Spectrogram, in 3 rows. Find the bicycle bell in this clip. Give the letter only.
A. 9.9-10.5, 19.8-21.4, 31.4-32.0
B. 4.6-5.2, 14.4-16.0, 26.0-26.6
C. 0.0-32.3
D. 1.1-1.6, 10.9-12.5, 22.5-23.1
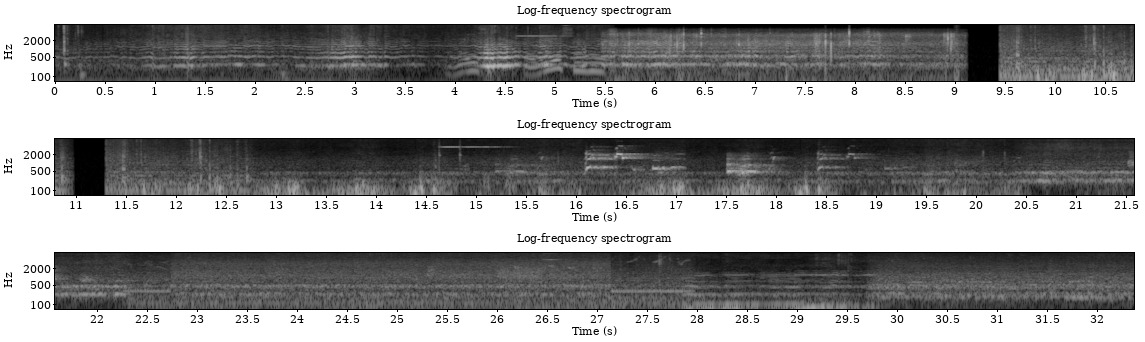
B.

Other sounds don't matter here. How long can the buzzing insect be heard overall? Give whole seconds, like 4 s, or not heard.
32 s.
